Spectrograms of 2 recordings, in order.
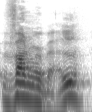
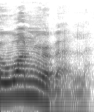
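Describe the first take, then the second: First: The first sound is a V sound. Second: The first sound is a W sound. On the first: The speaker calls it right. "making a V sound for v" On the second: The speaker calls it wrong. "she's made a W sound"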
